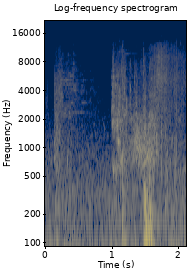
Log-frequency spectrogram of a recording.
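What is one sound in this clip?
Hands clang against a metal ladder.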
